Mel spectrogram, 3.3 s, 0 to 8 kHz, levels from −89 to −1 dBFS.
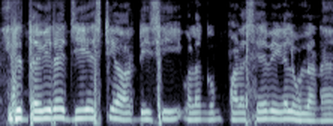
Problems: none marked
